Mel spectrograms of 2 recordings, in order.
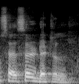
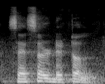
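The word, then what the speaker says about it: sacerdotal: अब समझना, इसमें सैक्र ना होकर इसका जो प्रोनाउंसिएशन होगा वो सैसर होगा। क्या होगा, सैसरडेटल, सैसरडेटल। सैसरडेटल जो शब्द, इसका जो प्रोनाउंसिएशन है वो क्या है, वो मैंने आपको लिख दिया है।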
